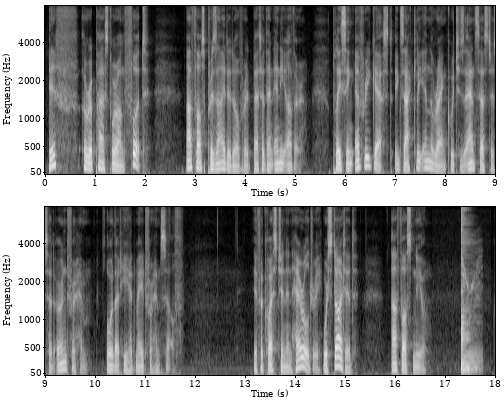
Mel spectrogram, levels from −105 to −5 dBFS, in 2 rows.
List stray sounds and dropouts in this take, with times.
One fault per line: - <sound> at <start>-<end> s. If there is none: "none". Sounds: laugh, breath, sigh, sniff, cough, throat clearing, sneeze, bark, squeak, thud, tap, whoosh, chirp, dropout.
- thud at 17.3-17.8 s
